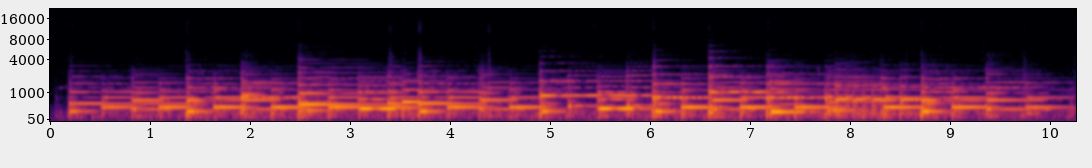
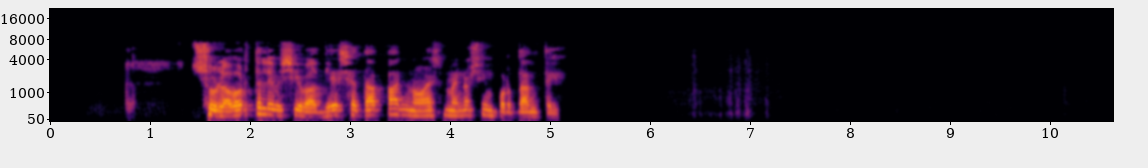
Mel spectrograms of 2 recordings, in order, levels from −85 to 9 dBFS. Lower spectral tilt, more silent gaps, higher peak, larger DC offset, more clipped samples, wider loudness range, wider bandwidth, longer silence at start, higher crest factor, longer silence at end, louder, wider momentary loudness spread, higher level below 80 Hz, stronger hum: first, -10 dB/octave vs -4.5 dB/octave; neither; second, -4 dBFS vs 0 dBFS; neither; neither; second, 1 LU vs 11 LU; second, 4.5 kHz vs 7.8 kHz; second, 0.15 s vs 1.4 s; second, 14 dB vs 22 dB; second, 0 s vs 5.55 s; about the same, -19 LUFS vs -17 LUFS; about the same, 9 LU vs 11 LU; first, -52 dBFS vs -64 dBFS; neither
